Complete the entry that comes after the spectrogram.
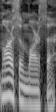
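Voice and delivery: put-on compassionate tone. Explaining how to read a passage, the speaker quotes him addressing Martha, retelling with compassion. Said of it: "he comes to her with compassion".

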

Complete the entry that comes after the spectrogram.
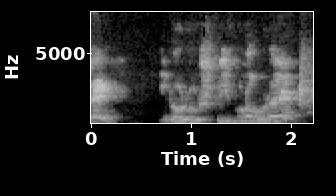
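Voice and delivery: exaggerated worried voice. Retelling what a worried man said when he came over: exaggerated imitation of him. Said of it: "I'm trying to imitate him".

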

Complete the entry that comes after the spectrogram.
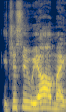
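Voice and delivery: put-on Australian accent. Reading out his quote for the viewers, in an aussie accent. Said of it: "this is my Aussie accent".

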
